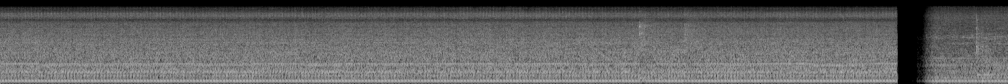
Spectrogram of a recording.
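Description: An engine runs with a steady, loud drone.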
